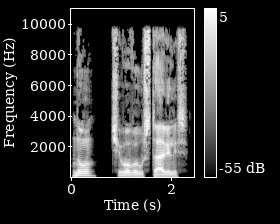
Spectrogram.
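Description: A man reading an audiobook, voicing a weary grown man who speaks low, tired and curt. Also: lively intonation, measured pace, mellow, no echo.

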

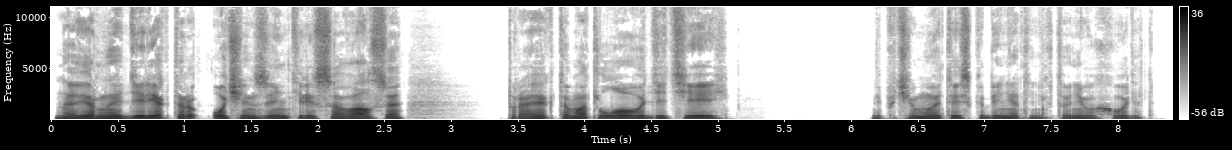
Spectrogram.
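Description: A man voicing a timid, hesitant male office worker who speaks quietly and mumbles in an audiobook. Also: lowish voice, level tone, normal speed, vocal fry, dry recording, studio quality. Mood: musing.

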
